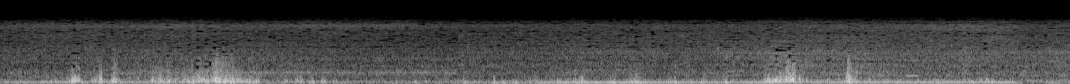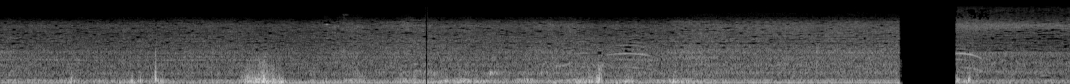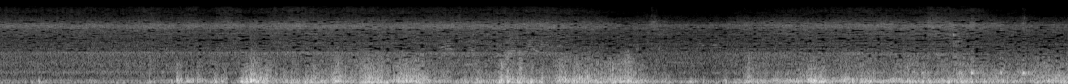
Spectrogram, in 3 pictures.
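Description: Construction site ambience. A heavy machine's engine hums steadily at a low pitch through most of the first two-thirds, with scattered knocks and clanks. After a brief dropout about two-thirds in, a busier run of knocks and clatters follows, with wind on the microphone.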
